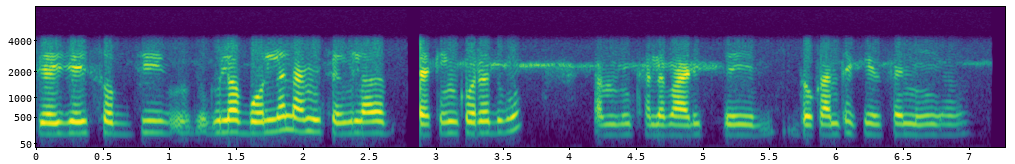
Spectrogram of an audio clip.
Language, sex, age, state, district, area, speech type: Bengali, female, 45-60, West Bengal, Bankura, rural, conversation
